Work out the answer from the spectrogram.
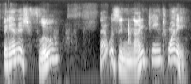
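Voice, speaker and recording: A man playing an earnest, bewildered grandfather in a radio play. He speaks slowly and deliberately, with a widely moving pitch. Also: very animated, slight background noise, exaggerated voice. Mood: incredulous.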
